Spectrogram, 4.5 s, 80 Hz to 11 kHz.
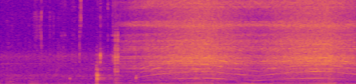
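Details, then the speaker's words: Replacement cooling fan for an MPT-7210A solar charger, long stored, powered on test leads; steady, fairly quiet hum with gently wavering pitch, no grinding or rattle, bearings fine and much quieter than the original at full speed. "can hear that and it actually sounds really good so the bearings on this are perfectly fine and it's on thick of a lot quieter than the original one at full noise"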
